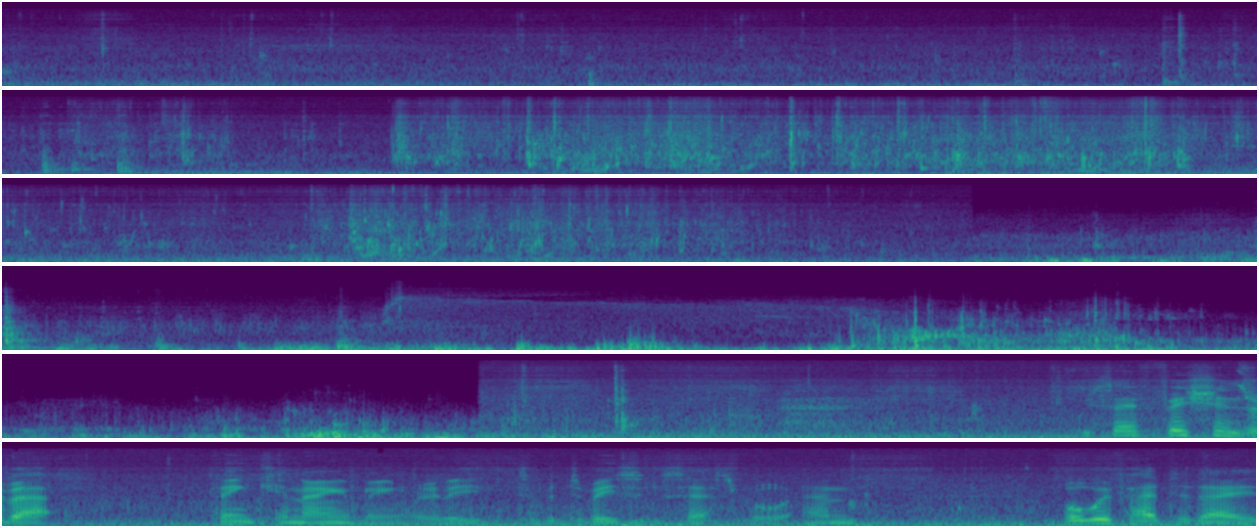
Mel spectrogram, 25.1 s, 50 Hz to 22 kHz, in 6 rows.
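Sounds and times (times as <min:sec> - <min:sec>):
water lapping and dripping: 0:00.3 - 0:11.6
fish thrashing in water: 0:04.3 - 0:11.3.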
